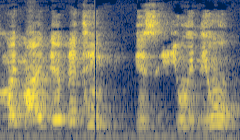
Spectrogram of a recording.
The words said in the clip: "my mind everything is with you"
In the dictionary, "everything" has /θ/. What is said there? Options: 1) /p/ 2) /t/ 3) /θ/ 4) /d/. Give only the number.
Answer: 2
